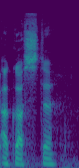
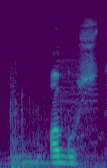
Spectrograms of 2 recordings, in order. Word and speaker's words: Auguste: I think like yeah, something like Augusta. Augusta. Okay. Auguste. It's French. It's Auguste.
